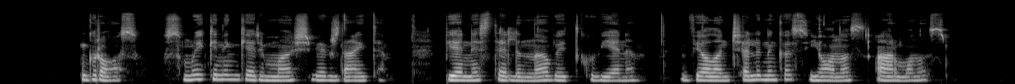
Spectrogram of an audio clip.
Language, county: Lithuanian, Vilnius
